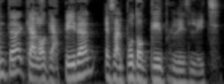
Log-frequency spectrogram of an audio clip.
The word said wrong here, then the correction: Gilchrist: Kid Gilchrist. Gilchrist.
